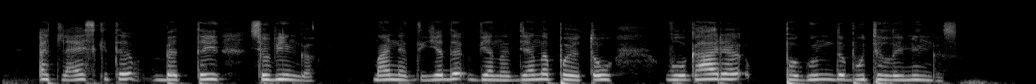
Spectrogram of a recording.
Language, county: Lithuanian, Vilnius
